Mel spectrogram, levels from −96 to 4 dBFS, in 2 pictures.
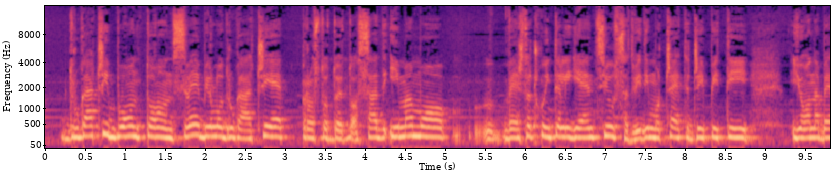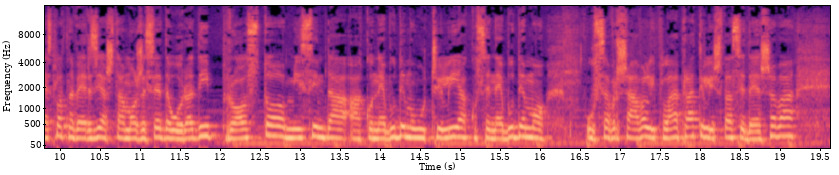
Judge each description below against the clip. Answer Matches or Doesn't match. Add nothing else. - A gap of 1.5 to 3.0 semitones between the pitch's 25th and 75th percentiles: Matches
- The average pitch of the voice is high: Matches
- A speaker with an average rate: Matches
